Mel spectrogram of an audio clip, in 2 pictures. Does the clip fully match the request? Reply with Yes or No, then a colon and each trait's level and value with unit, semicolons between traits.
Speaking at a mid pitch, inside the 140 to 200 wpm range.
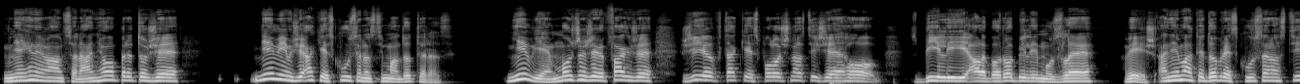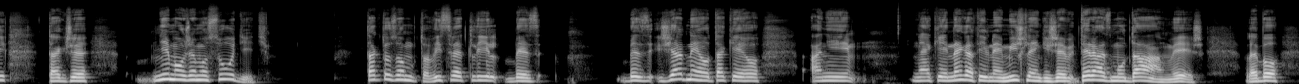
No: medium, 170 Hz; average, 125 wpm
